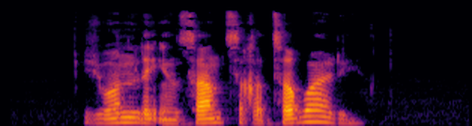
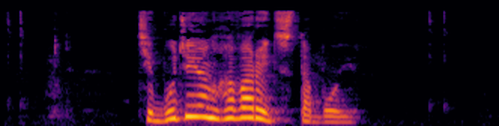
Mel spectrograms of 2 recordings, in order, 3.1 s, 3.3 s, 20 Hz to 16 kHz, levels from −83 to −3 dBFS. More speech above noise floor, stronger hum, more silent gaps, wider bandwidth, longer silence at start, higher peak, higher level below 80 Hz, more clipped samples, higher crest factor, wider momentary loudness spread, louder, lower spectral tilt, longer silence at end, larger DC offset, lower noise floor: about the same, 47 dB vs 46 dB; neither; neither; about the same, 11.5 kHz vs 11.5 kHz; second, 0.55 s vs 0.95 s; first, -2 dBFS vs -8 dBFS; about the same, -70 dBFS vs -70 dBFS; neither; first, 24 dB vs 16 dB; second, 9 LU vs 15 LU; about the same, -24 LUFS vs -22 LUFS; about the same, -5 dB/octave vs -4.5 dB/octave; second, 0.75 s vs 1 s; neither; about the same, -71 dBFS vs -68 dBFS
